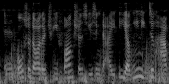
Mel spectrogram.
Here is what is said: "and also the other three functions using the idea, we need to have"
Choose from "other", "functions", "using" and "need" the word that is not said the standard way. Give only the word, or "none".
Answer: none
